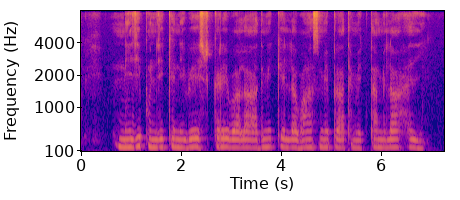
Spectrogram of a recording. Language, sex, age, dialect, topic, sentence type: Magahi, male, 18-24, Central/Standard, agriculture, statement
